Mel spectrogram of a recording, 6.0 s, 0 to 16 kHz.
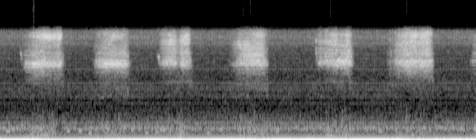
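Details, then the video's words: Nestling barn owls at a camera-watched nest at night, 18 May 2015, hissing while an adult brings in a rabbit; six loud breathy hisses, each under a second, spaced about a second apart against a low background rumble. "Owlets hiss."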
